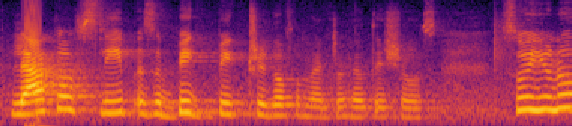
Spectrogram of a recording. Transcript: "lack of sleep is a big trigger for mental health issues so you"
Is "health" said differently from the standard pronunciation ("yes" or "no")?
yes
